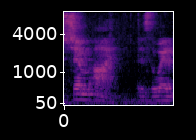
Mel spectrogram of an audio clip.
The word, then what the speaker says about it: Shimei: One way to remember how to pronounce it is it's after the M, if you put like an apostrophe, it's Shimei is the way to pronounce that name.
